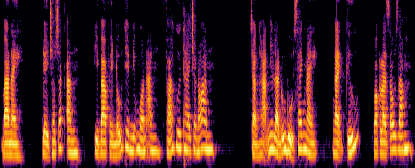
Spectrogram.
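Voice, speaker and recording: A woman voicing a spiteful, slow-witted old father-in-law who grumbles. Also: medium pitch, slightly rough, natural voice.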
